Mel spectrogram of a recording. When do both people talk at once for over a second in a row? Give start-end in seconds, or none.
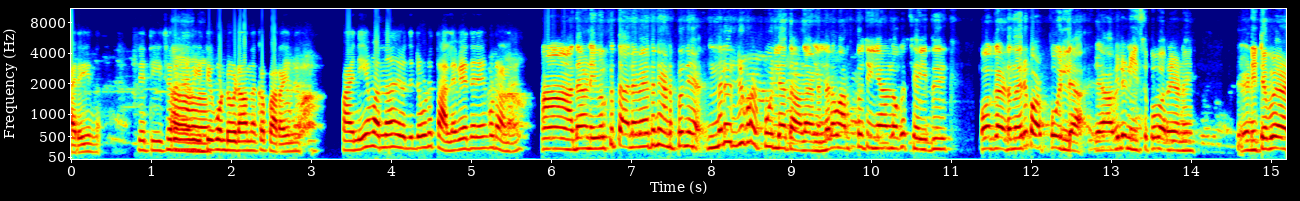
none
